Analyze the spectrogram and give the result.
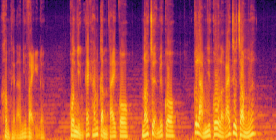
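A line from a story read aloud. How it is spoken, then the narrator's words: Sulky resentment. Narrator (Vietnamese): Hào hậm hực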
